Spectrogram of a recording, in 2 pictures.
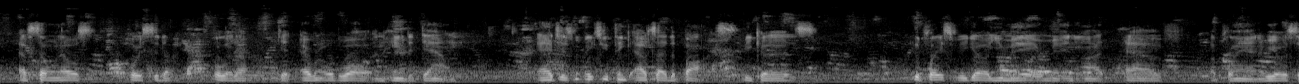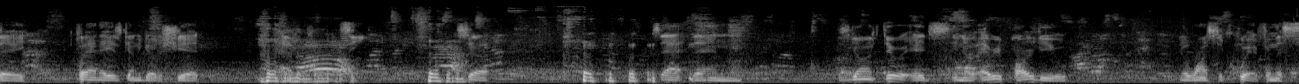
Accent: New York, United States; Went back up to Albany. I'm from New York originally.

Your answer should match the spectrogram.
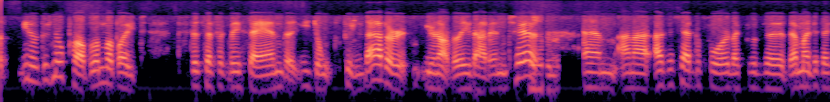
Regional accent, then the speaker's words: Belfast, Northern Ireland, United Kingdom; I would say I was from North Belfast. Like, you know, everybody from Belfast always says they're, you know, from the east, north, south or west.

